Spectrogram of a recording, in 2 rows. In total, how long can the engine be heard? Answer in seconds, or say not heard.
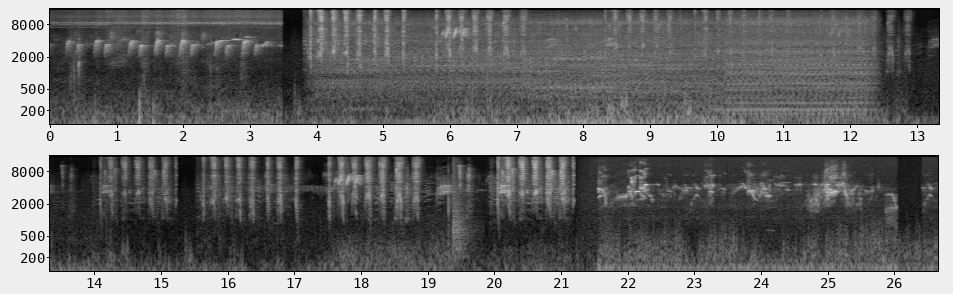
9 s.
